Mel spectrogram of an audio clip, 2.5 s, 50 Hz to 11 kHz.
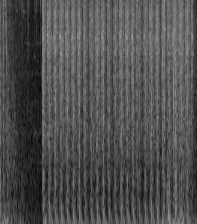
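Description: A suppressed M4A1 rifle with a laser sight in the shooter game Delta Force fires a sustained rapid automatic burst after a brief lull, each muffled shot close and evenly spaced.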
